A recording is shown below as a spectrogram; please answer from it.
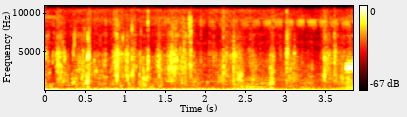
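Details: Droning engine hum over sloshing water, with faint voices and no animal calls.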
